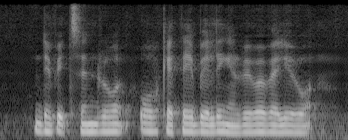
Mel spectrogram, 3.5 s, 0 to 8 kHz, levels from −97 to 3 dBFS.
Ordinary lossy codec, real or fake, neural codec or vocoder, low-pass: none; fake; codec, 24 kHz, 1.2 kbps, DualCodec; 7.2 kHz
